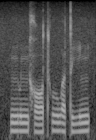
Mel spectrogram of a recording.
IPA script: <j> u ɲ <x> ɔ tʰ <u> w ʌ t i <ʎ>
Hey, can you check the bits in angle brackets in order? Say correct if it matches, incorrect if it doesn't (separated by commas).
incorrect, correct, correct, incorrect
